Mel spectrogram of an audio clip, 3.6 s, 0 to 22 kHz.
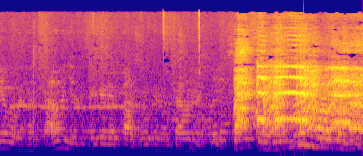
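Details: Two conflicting roosters yelling at each other close to a cock fight, Puerto Rico, winter 2014; after quiet chatter and faint sounds, a loud, strained, harmonic crow breaks in and holds to the end, with voices around.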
